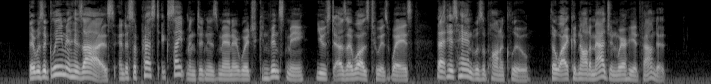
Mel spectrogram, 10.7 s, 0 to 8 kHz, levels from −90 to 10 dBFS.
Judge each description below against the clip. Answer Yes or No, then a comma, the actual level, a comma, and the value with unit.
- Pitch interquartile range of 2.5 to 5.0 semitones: No, wide, 5.4 semitones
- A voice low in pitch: Yes, low, 130 Hz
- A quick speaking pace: Yes, fast, 230 wpm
